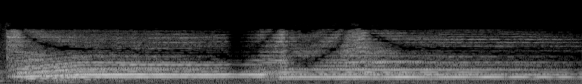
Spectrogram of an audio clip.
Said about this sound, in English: Tonight's file opens in a railroad station in a large eastern city. It is early evening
